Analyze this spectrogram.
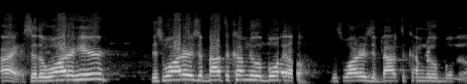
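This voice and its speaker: A man with an American accent speaks in an animated tone at a very fast pace, his high-pitched voice showing ordinary pitch variation. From US East Coast. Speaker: chef. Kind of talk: cooking tutorial. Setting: video call.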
